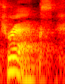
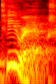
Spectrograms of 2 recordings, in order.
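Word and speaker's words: T. Rex: he doesn't know like the song by t-rex that he thinks is pronounced tricks cuz he's never actually heard it pronounced really talked to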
